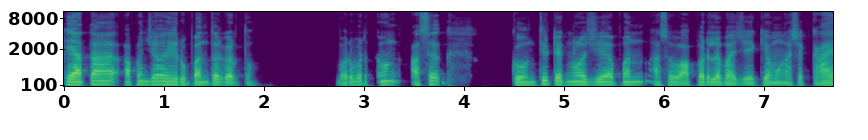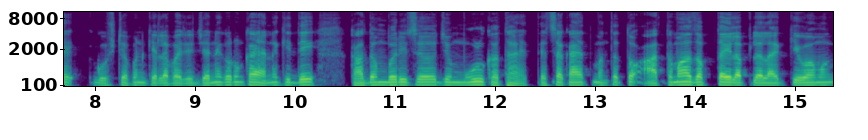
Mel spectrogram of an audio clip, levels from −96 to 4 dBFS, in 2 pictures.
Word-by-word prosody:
की 130 - +4
आता 125 +4 +5 0.3
आपण 140 +3 -1
जेव्हा 135 0 +1
हे 130 - +2
रूपांतर 115 +4 0
करतो, 90 -4 -3 0.8
बरोबर? 120 +7 -2
तर 130 0 -8
मग 140 -1 0 0.2
असं 145 +7 -1 0.7
कोणती 115 +5 0
टेक्नॉलॉजी 130 -3 +1
आपण 120 +1 -1
असं 110 +2 -5
वापरली 115 +4 +1
पाहिजे 95 -2 -1
किंवा 110 +4 -2
मग 105 - -4
अशा 105 +1 -5
काय 100 +5 0 0.3
गोष्टी 100 +2 -3
आपण 110 +1 -4
केल्या 105 0 0
पाहिजेत? 95 0 -2
जेणेकरून 120 +3 0
काय 115 0 +3
आहे 105 - +2
ना, 110 - -3
की 115 - -2
ते 120 +1 +5 0.4
कादंबरीचं 115 +3 +2
जे 120 - -1
मूळ 115 +3 +2
कथा 110 -1 -1
आहे, 90 -2 -4
त्याचा 100 +4 -1
काय 115 0 +2
म्हणतात, 110 0 -4
तो - - +3 0.2
आत्मा 125 +2 +3
जपता 120 0 +3
येईल 115 -1 +8
आपल्याला 105 -1 +3
किंवा 110 0 +3
मग 115 +1 -3
115 Hz, 180 wpm, -23 LUFS, 105-120 Hz, 0.8 s, येईल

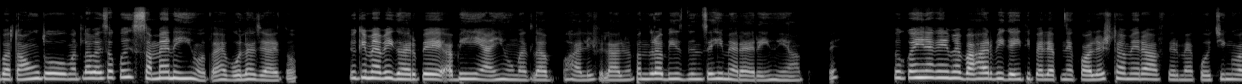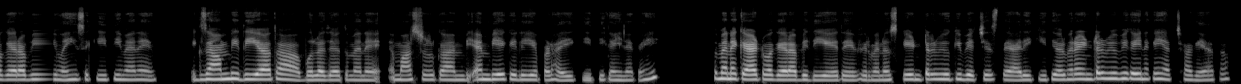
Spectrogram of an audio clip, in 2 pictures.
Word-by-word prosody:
बताऊँ 240 +3 +2
तो 260 -2 +5
मतलब 275 +4 +1
ऐसा 285 +3 +3
कोई 330 +2 +1
समय 285 -2 +3
नहीं 275 -1 +6
होता 190 -4 -3
है 225 - 0
बोला 215 +3 +1
जाए 200 -4 0
तो, 135 -6 -8
क्योंकि 295 - -4
मैं 290 -1 +7
अभी 290 +1 +5
घर 240 -2 +3
पे 240 -1 +5
अभी 220 +4 +1
ही 250 -1 +2
आई 210 +2 -1
हूँ 225 -2 -1
मतलब 210 -1 -3
हाल 205 -4 -5
ही 215 - -4
फिलहाल 205 -4 -4
में, 210 - -7
15-20 250 0 +2
दिन 245 +1 -1
से 250 - +1
ही 260 0 +4
मैं 235 -3 +1
रह 205 -1 0
रही 195 +1 -6
हूँ 215 -1 -3
यहाँ 195 0 -7 0.3
पे। 305 - -6 0.6
तो 305 - +2
कहीं 310 +1 +7
न - - +5
कहीं 305 0 +5
मैं 295 -1 +4
बाहर 260 +1 +3
भी 265 +1 0
गई 240 -1 +3
थी, 260 - -6
पहले 225 -2 -1
अपने 230 +1 -4
कॉलेज 225 +4 0
था 270 - +2
मेरा, 245 -2 0
फिर 225 -2 -7
मैं 210 0 -5
कोचिंग 215 +4 -4
वग़ैरह 220 -1 0
भी 235 +1 -6
वहीं 215 +2 -3
से 225 0 -5
की 220 -1 -7
थी 230 0 -5
मैंने 215 0 -4 0.5
एग्ज़ाम 235 +3 +2
भी 260 -1 +3
दिया 235 0 +3
था। 230 -5 -1
बोला 205 +1 -1
जाए 205 0 -2
तो 210 - -12
मैंने 200 -1 -5 0.2
मास्टर 220 +1 -4
का 215 -1 -3
एमबी 210 0 -6
एमबीए 230 +1 +2
के 230 -2 -3
लिए 220 0 -2
पढ़ाई 200 -2 -4
की 100 - -8
थी 215 - -10
कहीं 200 -1 -5
न 200 - -6
कहीं, 225 +10 -4 0.6
तो - - -3
मैंने 255 -1 +4
कैट 225 -1 +4
वग़ैरह 215 -2 +2
भी 215 +1 -4
दिए 200 0 -3
थे 200 -2 -4
फिर 210 -2 -7
मैंने 200 +1 -4
उसकी 230 +2 -3
इंटरव्यू 240 +1 -1
की 240 +1 -4
भी 225 - 0
अच्छे 220 +1 -4
से 235 - -8
तैयारी 205 0 -3
की 210 -2 -10
थी 230 - 0
और 220 - -1
मेरा 235 +2 -1
इंटरव्यू 265 +2 +1
भी 265 +1 0
कहीं 255 -1 +2
न 245 - -3
कहीं 255 -1 -3
अच्छा 225 -1 -8
गया 205 +1 -7
था। 245 +3 -12
230 Hz, 260 wpm, -22 LUFS, 210-250 Hz, 0.6 s, मैं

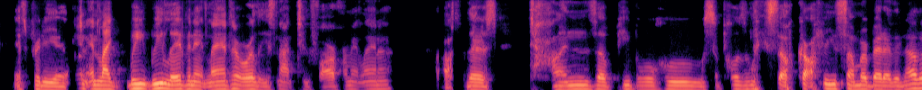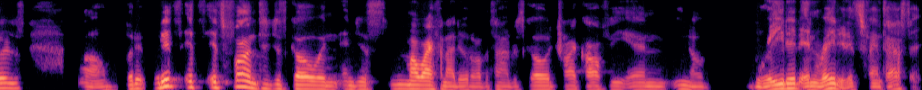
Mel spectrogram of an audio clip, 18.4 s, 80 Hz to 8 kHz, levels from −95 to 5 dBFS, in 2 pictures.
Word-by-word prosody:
It's 110 -1 -7
pretty, 115 -3 0
uh 105 - -1 0.2
and - - -3
and, 130 0 +1
like, 125 -4 +4
we 145 +1 +7
we 150 +3 +7
live 130 -2 +5
in 125 - +2
Atlanta, 120 +4 0
or 120 0 +2
at 120 - +1
least 110 +1 -7
not 115 -1 -8
too 105 - -6
far 105 +1 -6
from 125 - -13
Atlanta, 125 +3 -11 0.5
als - - -8
there's 115 -3 0 0.6
tons 120 +1 -1
of 115 -3 -1
people 120 -3 -7
who 120 -2 -1
supposedly 125 +3 -4
sell - - +4
coffees, 145 - -1
and 140 - +2
some 125 -3 +2
are - - +3
better 115 -1 +2
than 115 0 -4
others, 155 +1 +1 0.6
um, 100 0 -7
but 130 - -1
it 145 - -2
but 180 - +6
it's 220 0 +3
it's 185 -1 -2
it's 175 0 0
fun 195 -3 +5
to 145 -1 -6
just 135 -1 -7
go 130 -2 +5
and 115 -3 -3
and 120 -2 -6
just 115 0 -8
my 135 0 +2
wife 125 -1 +5
and 110 - -4
I - - -3
do 110 +1 -5
it 110 - -8
all 105 0 -7
the 105 - -16
time, 105 -2 -11
just 105 0 -17
go 115 0 0
and 105 - -11
try 115 0 -7
coffee 110 -1 -6
and, 110 -1 -6
you 125 +1 -6
know, 105 -2 -7 0.5
rate 120 +9 +4
it 155 - +5
and 110 0 +2
rate 150 +7 +5
it, - - -4
it's 105 0 -5
fantastic. 100 -1 -6
120 Hz, 235 wpm, -23 LUFS, 110-130 Hz, 0.6 s, we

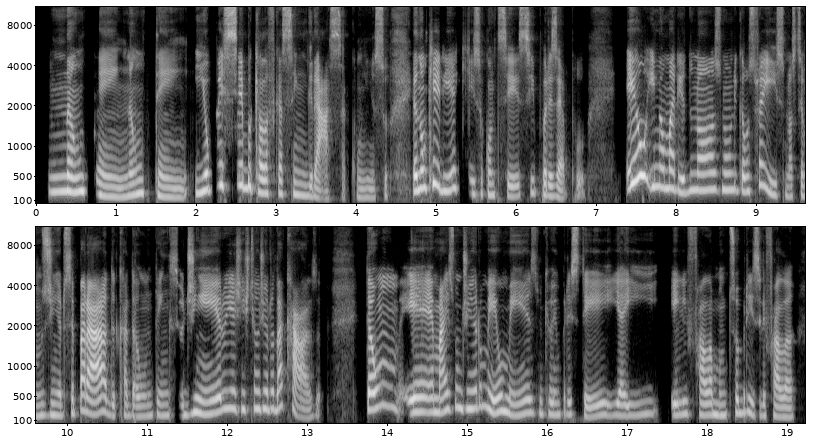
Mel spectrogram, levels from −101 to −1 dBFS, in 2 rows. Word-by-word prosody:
Não 245 0 +4 0.2
tem, 165 -5 0
não 180 +7 0
tem. 155 -8 -4
E 225 +3 +2
eu 270 - +4
percebo 340 +1 +5
que 245 - -5
ela 220 -1 +5
fica 215 0 -4
sem 200 -3 0
graça 130 -6 -1
com 150 -1 -10
isso, 145 +3 -2 0.3
eu 255 - +7
não 300 +3 +5
queria 295 -6 +2
que 220 - -15
isso 210 +1 -5
acontecesse 190 +1 -3
por 195 -5 -3
exemplo, 170 - -5 0.5
eu - - +8
e 325 - 0
meu 320 -1 +1
marido 270 -5 +1
nós 275 +1 +1
não 275 0 0
ligamos 255 -2 -3
para 360 - -1
isso, 195 - -3
nós 160 0 -8
temos 175 +2 -4
dinheiro 185 -2 -3
separado, 225 -3 +5
cada 175 -2 -7
um 170 +2 -7
tem 190 -1 -8
o - - -8
seu 175 - -9
dinheiro 220 +3 +1
e 300 - 0
a - - -1
gente 280 -1 -4
tem 295 +1 -5
o - - 0
dinheiro 290 0 -3
da 310 +3 0
casa, - - -2 0.5
então 275 +1 +4 0.4
é 235 +1 +4
mais 250 +6 +1
um 315 - -2
dinheiro 295 +2 -2
meu 250 -5 +1
mesmo 220 0 -3
que 205 - -13
eu 195 - -3
emprestei 190 -3 -4
e 190 - -1
aí 190 +6 -6 0.2
ele 190 +3 -3
fala 190 -2 -2
muito 190 0 -4
sobre 230 +1 -3
isso, 195 -4 -4
ele 180 - -7
fala: 160 -3 -2
215 Hz, 210 wpm, -23 LUFS, 185-265 Hz, 0.5 s, eu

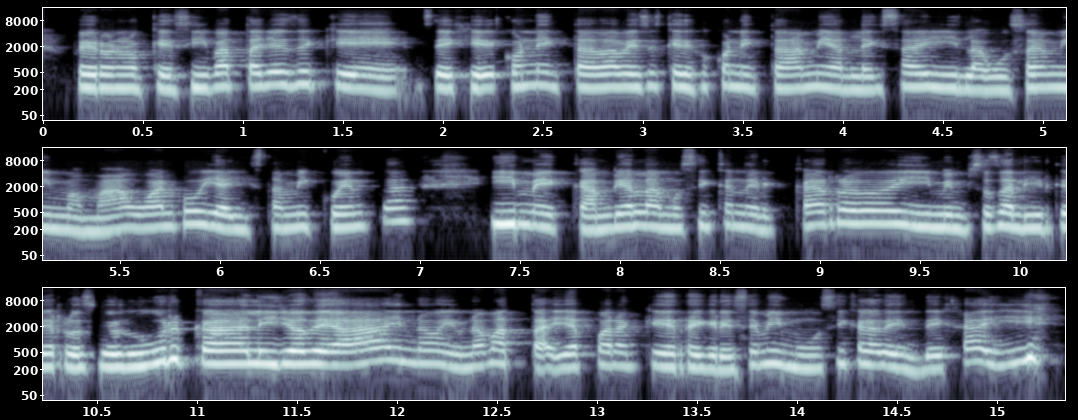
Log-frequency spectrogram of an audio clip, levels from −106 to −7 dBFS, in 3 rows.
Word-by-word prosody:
Pero 220 -1 +3
en 220 - -1
lo 215 0 -2
que 210 -2 -1
sí 220 +2 -4
batallo 240 +2 +1
es 260 - -1
de 270 0 -3
que 215 -7 -2
se 220 -2 +1
quede 220 0 +1
conectada, 235 -2 -1
a - - +2
veces 230 +1 -1
que 240 - 0
dejo 230 0 -3
conectada 225 -3 -3
mi 235 -1 -2
Alexa 210 +3 -2
y 225 -2 -2
la 205 -1 -1
usa 195 +3 -2
mi 230 -1 -4
mamá 195 0 -4
o 225 0 -2
algo, 240 +4 -1
y 255 - 0
ahí 210 -2 +2
está 220 +2 -8
mi 225 +1 -5
cuenta, 240 +8 -3 0.4
y 275 -1 +4
me 235 -4 -1
cambia 215 +2 0
la 245 -1 +1
música 235 +3 -7
en 235 - -5
el 195 -3 -5
carro 275 +2 0
y 245 -4 0
me 225 - 0
empieza 215 +2 -5
a - - -6
salir 220 -3 0
que 235 +1 +1
Rocío 230 0 +1
Dúrcal 275 +2 +5
y 270 - +3
yo 270 0 +6
de: 270 -1 +7
"Ay, 305 +6 +3
no" 280 -1 -3
y 245 - -2
una 230 +2 -2
batalla 250 -5 +1
para 250 -1 -1
que 245 -2 +1
regrese 215 +1 0
mi 275 -1 -1
música 250 +4 -2
de: 225 -5 0
"Deja 210 +8 -3
ahí". 310 +5 0
235 Hz, 245 wpm, -20 LUFS, 220-260 Hz, 0.4 s, de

